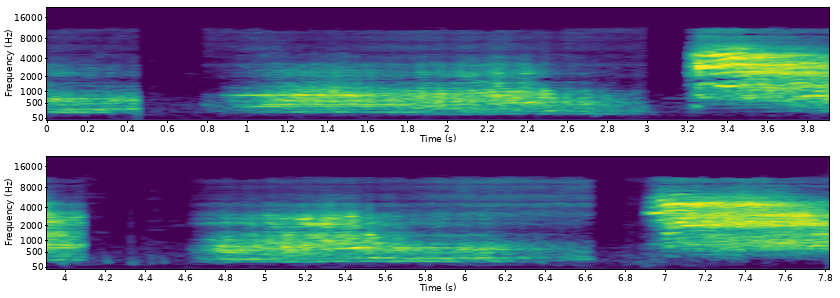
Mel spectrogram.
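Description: Godzilla roar sound effects, four in a row with sudden starts and stops: two longer, lower roars, each followed by a shorter, shriller one.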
